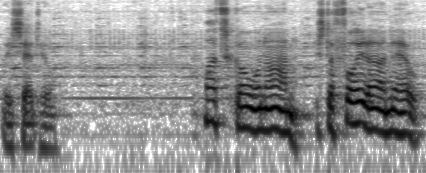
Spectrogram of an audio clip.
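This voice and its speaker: A man with an Irish accent playing a resolute, plain-spoken freedom fighter giving a matter-of-fact, measured first-person testimony in a radio play. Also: fairly high pitch, sing-song, warm tone, faint music behind. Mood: matter-of-fact recollection.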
